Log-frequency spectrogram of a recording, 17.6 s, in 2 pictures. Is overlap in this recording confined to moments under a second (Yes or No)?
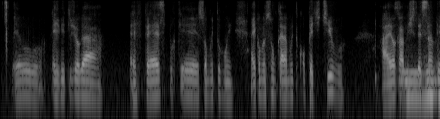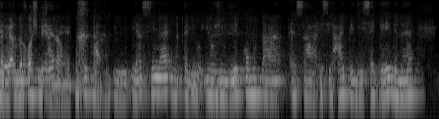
No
